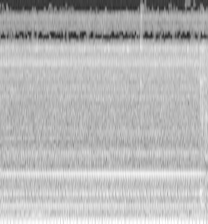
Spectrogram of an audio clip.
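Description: Steady low electrical hum, like mains hum, with a few faint steady higher tones over it.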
